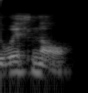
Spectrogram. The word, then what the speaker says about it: Withnail: will be responding to with nail and I and is it with nail or with null take a pick because they pronounce it in the movie with null I always thought looking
